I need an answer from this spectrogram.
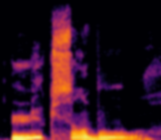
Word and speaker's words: Luxembourg: Okay, final G not pronounced, and then when you combine this M here, you get the sound en. You don't pronounce the M at all, it's this nasal en, okay?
